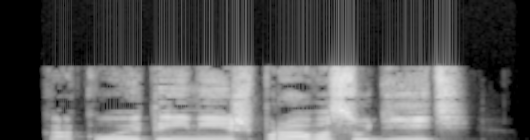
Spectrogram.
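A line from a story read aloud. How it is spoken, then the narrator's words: Young man shouting. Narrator (Russian): выкрикнул юноша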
